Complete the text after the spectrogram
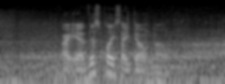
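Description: A fire bursts into flame with a whoosh.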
